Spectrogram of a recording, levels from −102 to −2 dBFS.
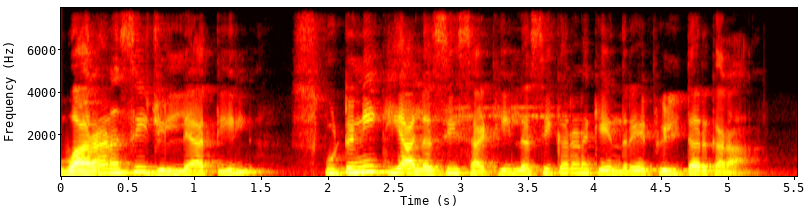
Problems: background sounds at intervals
